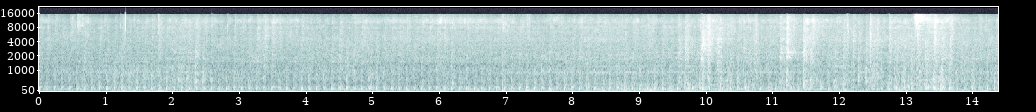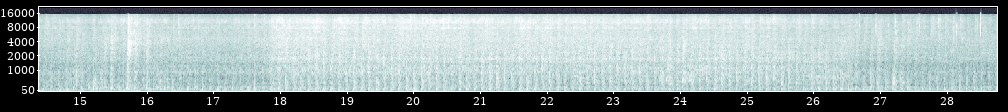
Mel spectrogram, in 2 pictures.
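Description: Indian Railways passenger train in motion, heard from an open coach door: a steady rumble with the wheels clacking rapidly on the rails. There are sharper clanks from about ten to sixteen seconds in as it runs over points, and the sound grows harsher from about eighteen seconds on.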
